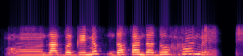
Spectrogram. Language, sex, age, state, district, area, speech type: Kashmiri, female, 45-60, Jammu and Kashmir, Srinagar, urban, conversation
